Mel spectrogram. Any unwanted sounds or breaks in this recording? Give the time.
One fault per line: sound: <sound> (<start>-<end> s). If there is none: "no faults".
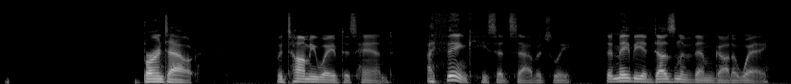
no faults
